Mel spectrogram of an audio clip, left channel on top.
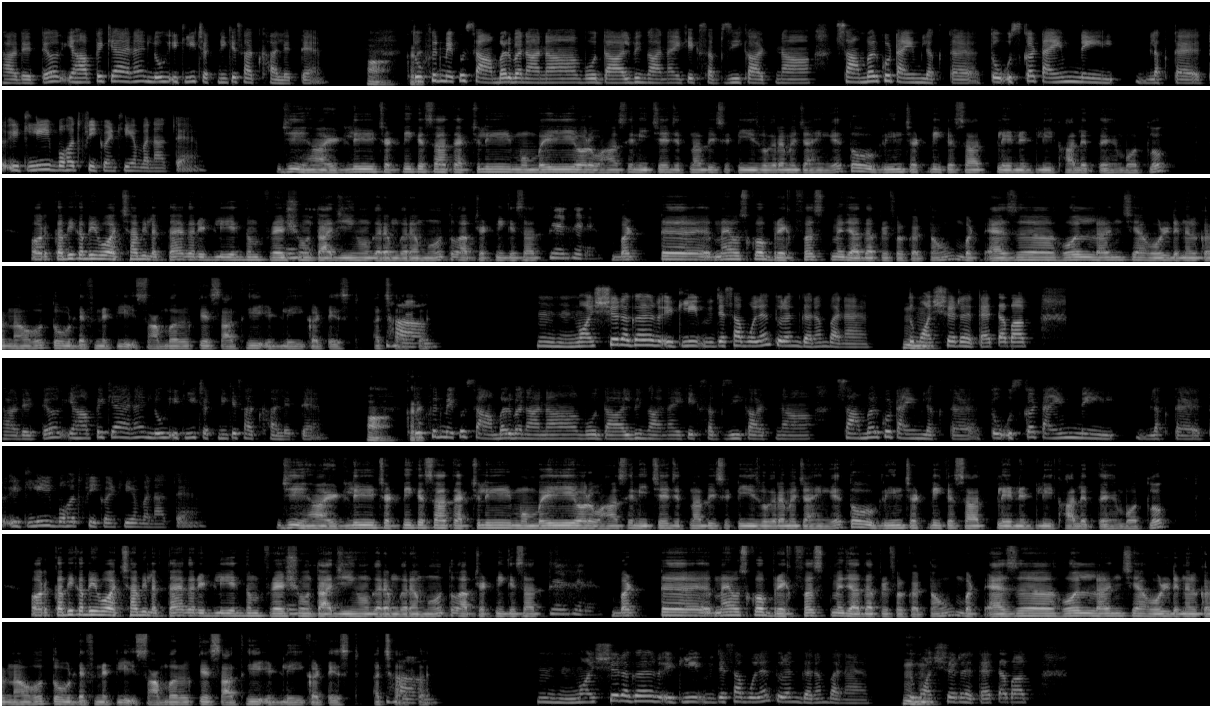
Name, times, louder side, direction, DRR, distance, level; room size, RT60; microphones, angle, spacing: voice 1, 0.0-3.3 3.8-14.1 26.9-27.1 29.6-30.2 40.1-40.6 41.6-44.9 45.3-46.9, left 4 dB, 80° left, 0.7 m, -35 dB
voice 2, 3.6-4.2 14.8-23.7 24.5-29.6 30.3-40.5 45.2-45.5, right 3 dB, 20° right, 0.5 m, -31 dB
5.9 x 4.0 x 4.0 m
head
